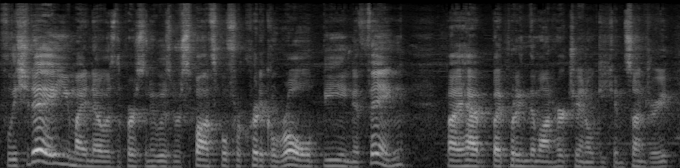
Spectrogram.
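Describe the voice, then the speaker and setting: A man's voice: medium pitch, fast talker, darkish tone, reverberant. A man giving casual, playful game commentary as host, reacting aloud with asides. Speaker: gaming video host and player.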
